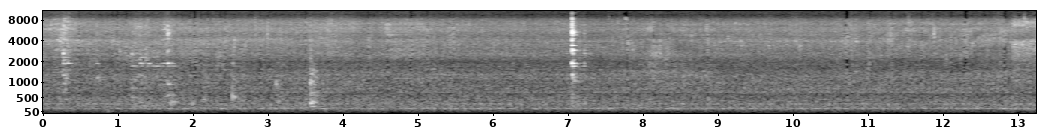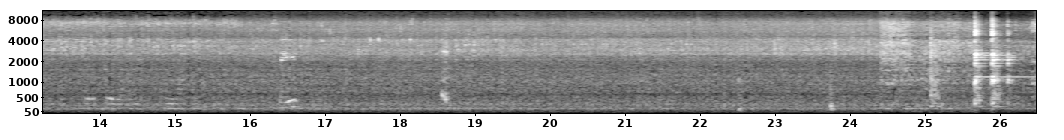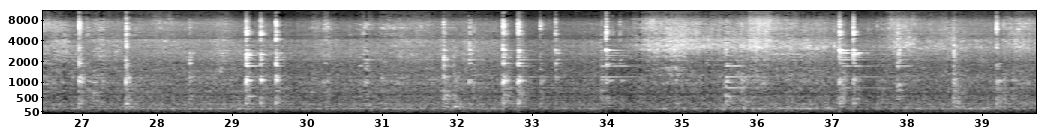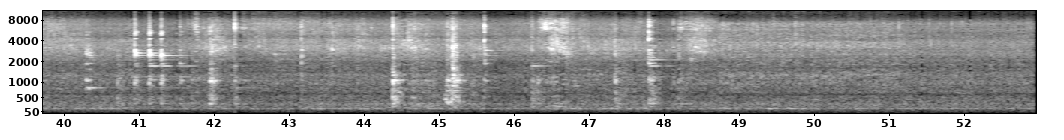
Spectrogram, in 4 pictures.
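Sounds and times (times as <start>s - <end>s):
food sizzling in oil: 0.0s - 52.9s
steel spoon scraping a pan: 0.2s - 2.0s, 24.4s - 27.8s, 28.4s - 43.8s, 44.4s - 48.9s.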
